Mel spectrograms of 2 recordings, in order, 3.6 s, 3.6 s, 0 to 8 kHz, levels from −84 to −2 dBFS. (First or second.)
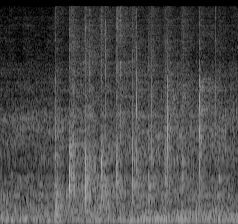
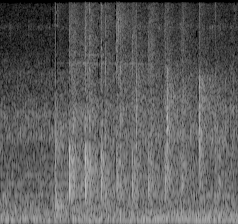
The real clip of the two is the second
